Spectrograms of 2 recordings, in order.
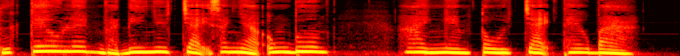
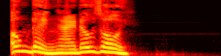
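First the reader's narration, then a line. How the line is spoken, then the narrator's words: Sharp question. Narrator (Vietnamese): Bà tôi hỏi gắt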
